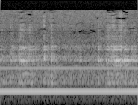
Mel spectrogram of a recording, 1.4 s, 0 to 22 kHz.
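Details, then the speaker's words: Tram D201 tube CB radio on sideband, volume high: pure steady mid-pitch ring through the speaker; chassis vibration from turning squeaky cores makes a microphonic tube squeal, feeding back into oscillation. "the last time I did this when I was turning one of those cores a little bit squeaky it vibrated to chassis just enough that this harmonic tube actually it's starting to squeal there there"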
